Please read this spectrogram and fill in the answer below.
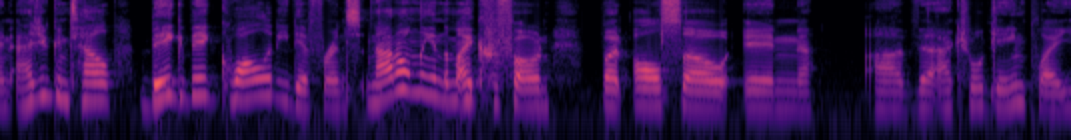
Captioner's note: none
